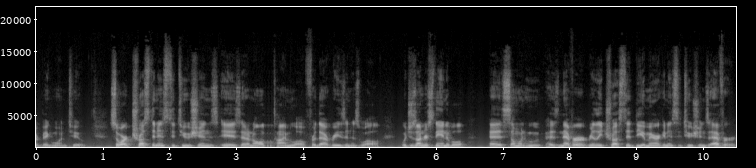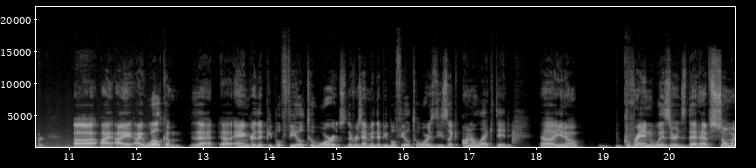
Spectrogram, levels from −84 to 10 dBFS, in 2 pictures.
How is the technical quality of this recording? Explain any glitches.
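The recording has two audible problems: a mains buzz over the first part of the speech and two short stutters from repeated frames.

Mains buzz runs from the start to about 12.3 s, sitting roughly 20 dB below the speech. It is a steady, raspy buzz built on a 60 Hz fundamental. Sharp switching spikes from a dimmer, rectifier or an unshielded line entered the signal path twice per mains cycle, and those spikes carry harmonics of 60 Hz well up into the kilohertz range. That is why it rasps rather than hums. It stops at 12.3 s.

Repeated frames cause two stutters. From 3.45 to 3.54 s, a 48 ms stretch plays three times in a row, adding 96 ms. That fits a block of two compressed frames being written or sent again. From 10.53 to 10.65 s, a 120 ms stretch plays twice, adding 120 ms, consistent with a five-frame block. In each case the decoder received duplicate frame data and played the same slice of audio again. 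This produces a brief stammer and lengthens the recording by the repeated time.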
